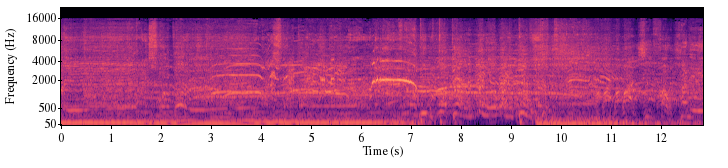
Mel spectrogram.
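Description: Hip-hop track with heavy bass played loud through a concert PA, with the crowd shouting and singing along. The bass drops out about seven seconds in and comes back briefly near ten seconds, while the crowd voices carry on.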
